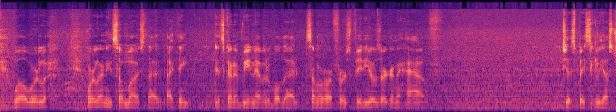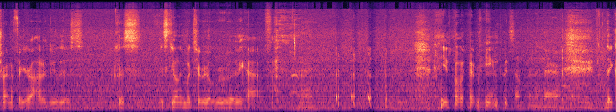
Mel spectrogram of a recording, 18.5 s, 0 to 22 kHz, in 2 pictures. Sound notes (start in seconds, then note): 14.2 laughing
